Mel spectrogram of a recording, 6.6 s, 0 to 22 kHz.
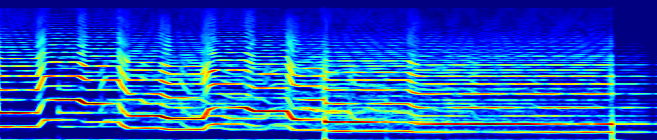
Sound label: Bristle Lead C Minor 73 bpm; MIDI Clips; Tonal; Melodic; Ableton; Factory Packs; Chop and Swing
